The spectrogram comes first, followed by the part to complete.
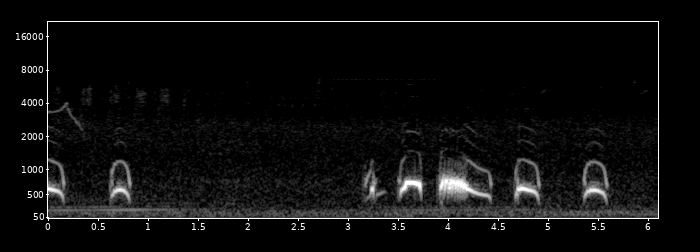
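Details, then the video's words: Female spotted dove calling to excite males: two soft coos, a pause, then a quick lead-in note, a full coo, a long rolling burred coo and two further gentle coos. "TIẾNG CU GÁY MÁI SIÊU NHẠY DÙNG KÍCH BỔI KHÓ TÍNH | CU GÁY MÁI KÍCH TRỐNG NHANH NỔI"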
